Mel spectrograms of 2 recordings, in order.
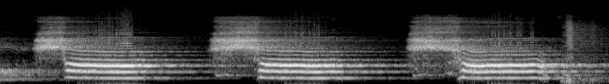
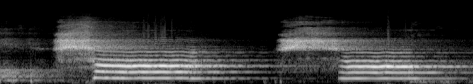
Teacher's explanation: تو ہا دیکھتے کہاں سے ادا ہوتا ہے، حلق کے درمیان سے۔ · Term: وسط الحلق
